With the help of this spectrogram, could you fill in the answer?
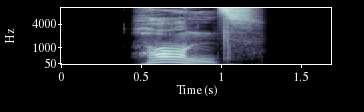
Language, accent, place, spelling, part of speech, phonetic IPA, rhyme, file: German, Germany, Berlin, Horns, noun, [hɔʁns], -ɔʁns, De-Horns.ogg
- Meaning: genitive singular of Horn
